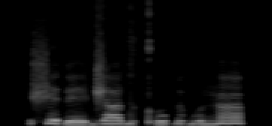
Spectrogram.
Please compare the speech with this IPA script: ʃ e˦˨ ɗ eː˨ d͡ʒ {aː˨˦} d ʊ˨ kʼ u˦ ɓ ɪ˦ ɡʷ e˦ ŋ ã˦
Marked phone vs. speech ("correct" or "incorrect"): incorrect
